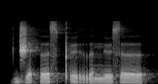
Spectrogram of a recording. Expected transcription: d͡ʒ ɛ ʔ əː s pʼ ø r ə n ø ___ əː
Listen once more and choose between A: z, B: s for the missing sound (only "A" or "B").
B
